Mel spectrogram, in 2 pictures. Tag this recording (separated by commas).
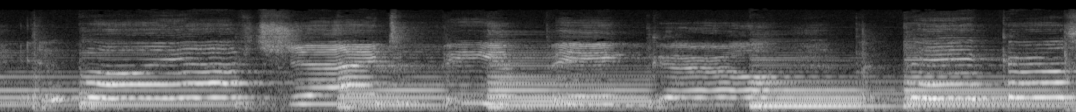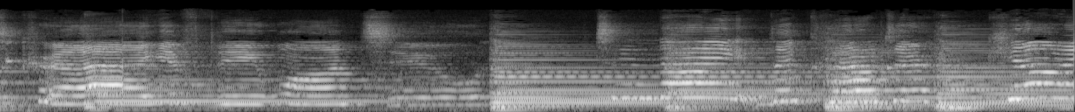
Music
